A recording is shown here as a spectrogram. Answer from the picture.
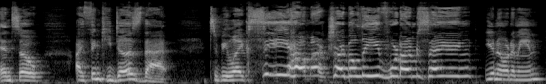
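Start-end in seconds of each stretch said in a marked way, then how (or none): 2.5-4.8 put-on, very high, shrill, forceful shouting. Mimicking a man who shouts to seem credible: imitating his shouting. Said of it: "he shouts to seem credible".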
